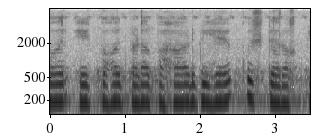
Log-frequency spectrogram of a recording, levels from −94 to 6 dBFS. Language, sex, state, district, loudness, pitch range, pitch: Hindi, female, Punjab, Kapurthala, -16 LUFS, 185-200 Hz, 190 Hz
